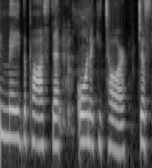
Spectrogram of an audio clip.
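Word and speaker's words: chitarra: the pasta on a guitar just like this. So it's certainly not spelled like guitar, but it sounds like guitar.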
